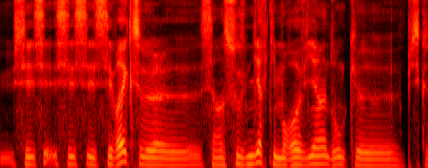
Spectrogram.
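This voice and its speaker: Medium pitch marks this man's voice. He keeps his intonation fairly even. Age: 40s. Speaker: plastic surgery patient. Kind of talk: testimony. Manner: halting.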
